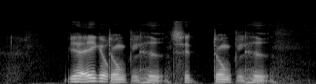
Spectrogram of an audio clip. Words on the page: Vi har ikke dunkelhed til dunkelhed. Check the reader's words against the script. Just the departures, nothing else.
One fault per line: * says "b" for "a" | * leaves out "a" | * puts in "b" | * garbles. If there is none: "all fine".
all fine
